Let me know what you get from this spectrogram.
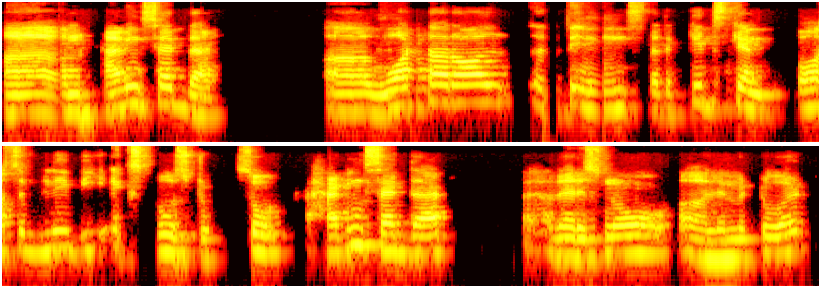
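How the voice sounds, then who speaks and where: A man's voice: fairly high pitch, unhurried, low-quality recording. A father asking questions hesitantly, with many fillers and restarts. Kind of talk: casual question.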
